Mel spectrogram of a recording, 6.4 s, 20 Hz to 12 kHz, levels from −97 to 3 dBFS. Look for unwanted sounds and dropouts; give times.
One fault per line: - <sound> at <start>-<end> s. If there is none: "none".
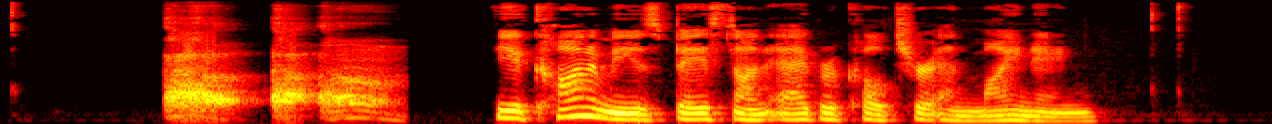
- throat clearing at 0.8-2.0 s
